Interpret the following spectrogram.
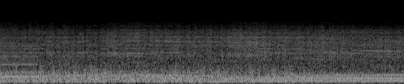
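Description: BMW F 900 R race bike's parallel-twin engine running hard at high revs, with wind rushing over an onboard camera; the engine pitch holds fairly steady.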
